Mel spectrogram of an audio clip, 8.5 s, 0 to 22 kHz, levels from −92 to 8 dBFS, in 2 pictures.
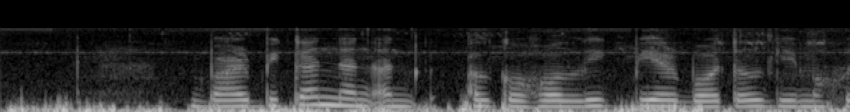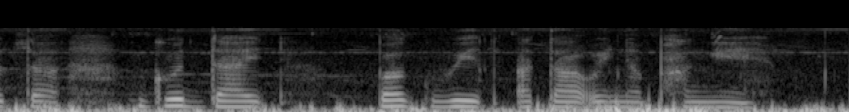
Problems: constant background noise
